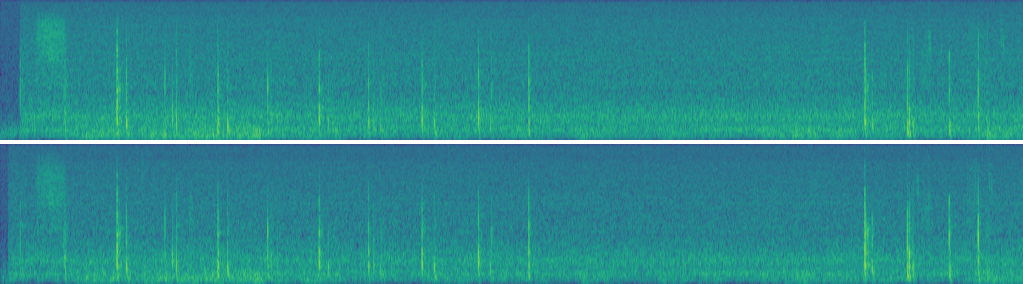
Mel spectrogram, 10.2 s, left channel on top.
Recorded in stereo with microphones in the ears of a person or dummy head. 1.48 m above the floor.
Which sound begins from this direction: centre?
Footsteps, at 0.2 s.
